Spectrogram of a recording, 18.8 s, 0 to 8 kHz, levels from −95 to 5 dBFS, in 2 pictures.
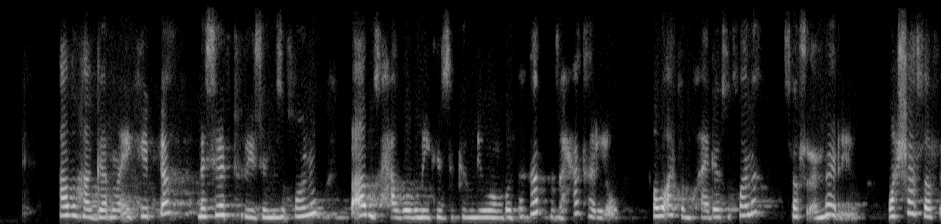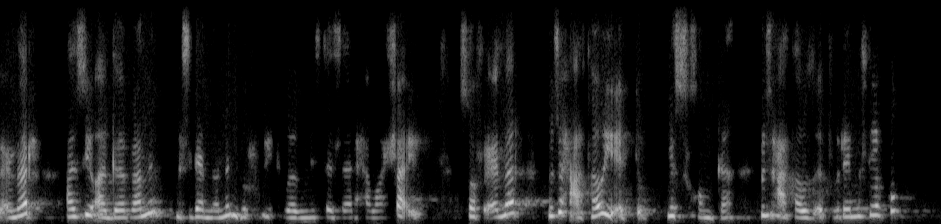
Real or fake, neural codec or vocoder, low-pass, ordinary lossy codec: fake; codec, 16 kHz, 4 kbps, X-Codec, HuBERT features, trained on balanced general audio; 7.2 kHz; Opus, 32 kbps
